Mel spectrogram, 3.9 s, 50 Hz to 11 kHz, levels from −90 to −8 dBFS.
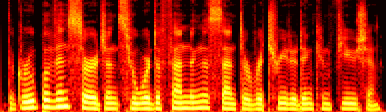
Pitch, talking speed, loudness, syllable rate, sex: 160 Hz, 185 wpm, -18 LUFS, 6.0 syllables/s, female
